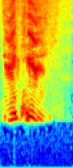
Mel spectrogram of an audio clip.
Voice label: chitchat, bot, voice commands; svencoop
